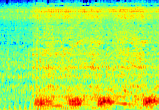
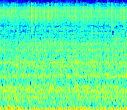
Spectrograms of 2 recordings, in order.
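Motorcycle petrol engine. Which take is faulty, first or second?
second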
